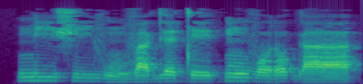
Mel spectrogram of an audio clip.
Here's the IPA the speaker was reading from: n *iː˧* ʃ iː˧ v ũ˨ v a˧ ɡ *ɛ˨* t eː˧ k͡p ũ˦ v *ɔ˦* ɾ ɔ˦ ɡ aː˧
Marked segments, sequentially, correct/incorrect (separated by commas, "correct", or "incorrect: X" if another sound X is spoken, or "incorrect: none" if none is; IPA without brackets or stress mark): incorrect: iː˦, incorrect: ɛ˦, incorrect: ɔ˧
